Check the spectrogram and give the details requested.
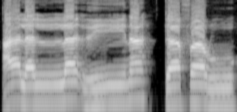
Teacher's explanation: زال کو نرم کرنا ہے، زبان باہر نکالیں گے زال کو پڑھتے وقت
